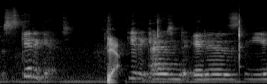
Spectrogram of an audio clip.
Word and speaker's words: Skidegate: It's pronounced Skidegate.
